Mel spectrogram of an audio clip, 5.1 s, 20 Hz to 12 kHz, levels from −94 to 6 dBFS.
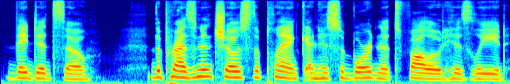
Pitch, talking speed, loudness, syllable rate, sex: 185 Hz, 165 wpm, -17 LUFS, 5.2 syllables/s, female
